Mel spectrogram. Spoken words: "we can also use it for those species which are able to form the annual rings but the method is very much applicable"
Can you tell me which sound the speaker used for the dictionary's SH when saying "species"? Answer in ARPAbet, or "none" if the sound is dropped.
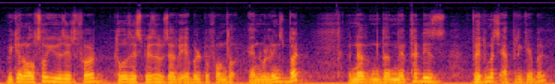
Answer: S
